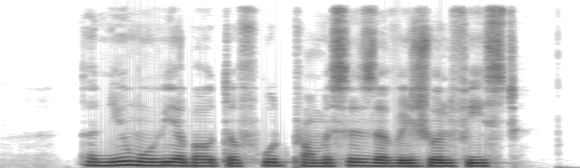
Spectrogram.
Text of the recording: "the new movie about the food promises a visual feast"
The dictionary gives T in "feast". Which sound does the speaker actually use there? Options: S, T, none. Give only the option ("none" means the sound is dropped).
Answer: T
